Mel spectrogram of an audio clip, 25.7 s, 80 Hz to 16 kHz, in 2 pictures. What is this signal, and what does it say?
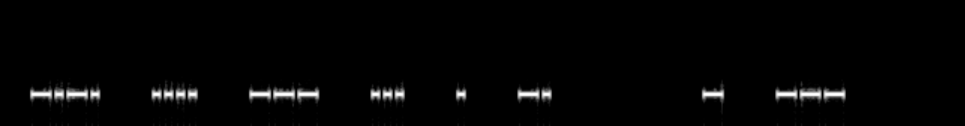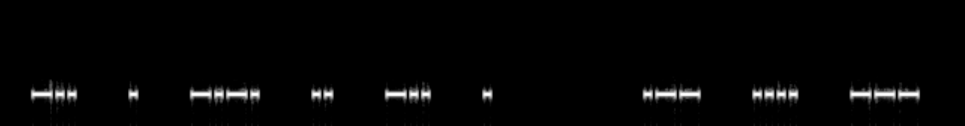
Morse code, heard as a keyed tone, about 15 wpm, spaced as for 8 wpm, 1000 Hz. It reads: CHOSEN TO DECIDE WHO
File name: qotdfiles / 8wpm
